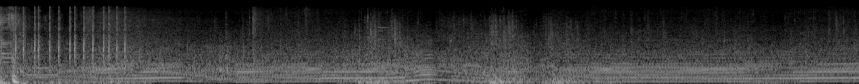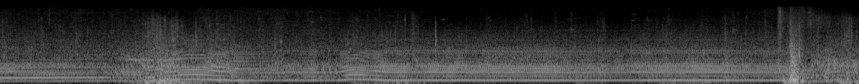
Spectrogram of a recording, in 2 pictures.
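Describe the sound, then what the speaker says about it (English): Vehicle engine in the Warzone video game, a steady droning tone that shifts pitch as it approaches and changes speed, with sharp bursts of gunfire at the start and scattered later. "I heard the car come and I like bailed."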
